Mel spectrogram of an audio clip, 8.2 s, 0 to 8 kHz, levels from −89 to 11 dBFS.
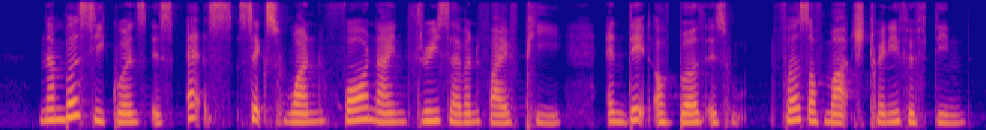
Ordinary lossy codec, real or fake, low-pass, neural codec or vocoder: none; real; 7.2 kHz; none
